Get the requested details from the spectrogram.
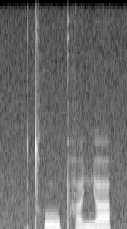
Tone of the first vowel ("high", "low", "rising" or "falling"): low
